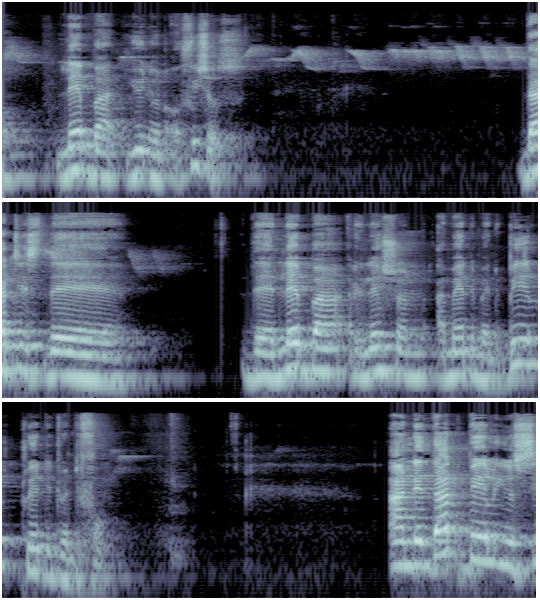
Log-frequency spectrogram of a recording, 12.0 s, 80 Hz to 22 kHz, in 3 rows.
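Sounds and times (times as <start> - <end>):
person speaking: 0.0 - 1.8, 3.9 - 5.0, 5.8 - 8.8, 11.0 - 12.0
bird twittering faintly: 0.0 - 5.6.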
